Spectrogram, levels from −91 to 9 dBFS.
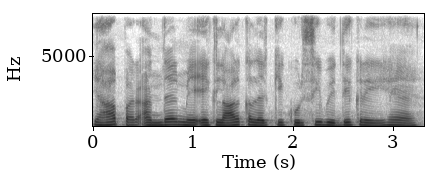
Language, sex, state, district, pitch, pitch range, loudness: Hindi, female, Arunachal Pradesh, Lower Dibang Valley, 180 Hz, 175-190 Hz, -12 LUFS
